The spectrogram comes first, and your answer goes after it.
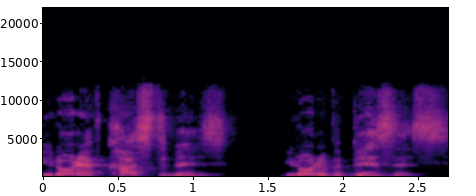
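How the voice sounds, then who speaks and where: A man talks at a fairly quick pace with an American accent. His pitch varies in an ordinary way. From New York, Brooklyn. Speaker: speed reading and learning trainer. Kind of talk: Q&A on a video call.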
